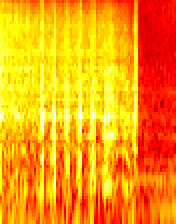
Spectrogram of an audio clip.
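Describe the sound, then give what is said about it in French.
A truck engine sputters in a quick series of uneven, coughing pulses as it runs out of fuel on the motorway to Lyon, then cuts out abruptly into near silence without catching. “On tombe en panne d'essence sur l'autoroute.”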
